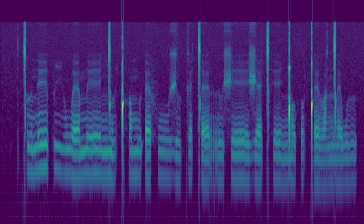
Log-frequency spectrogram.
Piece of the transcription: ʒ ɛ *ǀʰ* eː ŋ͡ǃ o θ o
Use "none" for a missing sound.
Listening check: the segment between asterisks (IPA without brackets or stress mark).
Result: ǀʰ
